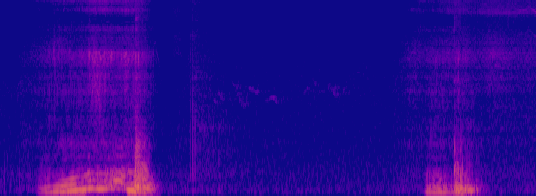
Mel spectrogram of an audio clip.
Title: Dad snores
